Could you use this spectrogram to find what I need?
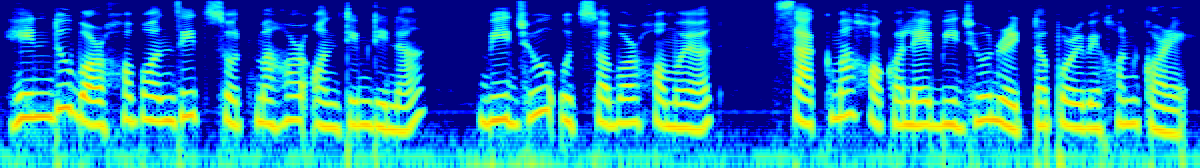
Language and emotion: Assamese, neutral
